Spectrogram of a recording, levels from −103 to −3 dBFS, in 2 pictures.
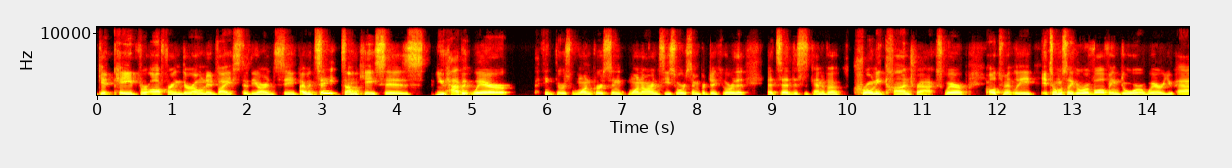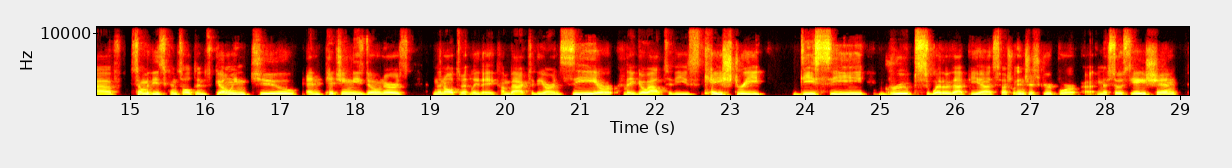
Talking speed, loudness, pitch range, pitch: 185 wpm, -17 LUFS, 120-160 Hz, 130 Hz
